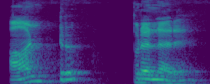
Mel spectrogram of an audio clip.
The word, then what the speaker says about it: entrepreneur: ENTREPRENEUR, पढ़ेंगे क्या इसको? आंट्रप्रनर। क्या आंट्र, प्रोनाउंसिएशन देखना बेटा, आंट्रप्रनर। क्या पढ़ोगे इसको? आंट्र, ट्रा लगाओगे इसमें, क्योंकि यहाँ पर RE लगा हुआ है, तो इसको इंटर से तो बोलना ही मत, ध्यान रखिएगा,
